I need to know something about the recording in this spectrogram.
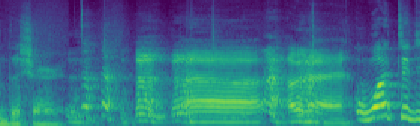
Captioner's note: crew member laughing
